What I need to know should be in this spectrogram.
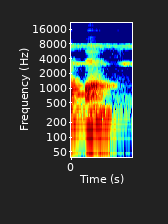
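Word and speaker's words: palm: For example अगर मैं बताना चाहूं एम से पहले, तो जैसे मैंने कहा पाम, पी ए एल एम, यहाँ पे एल क्या है, साइलेंट है। इसको पाम नहीं बोलेंगे, इसको बोलेंगे पाम।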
